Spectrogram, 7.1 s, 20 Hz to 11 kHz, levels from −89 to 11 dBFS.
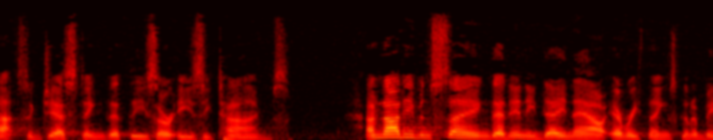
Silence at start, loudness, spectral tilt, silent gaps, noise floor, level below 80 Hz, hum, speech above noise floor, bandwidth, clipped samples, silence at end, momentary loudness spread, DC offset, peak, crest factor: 0 s; -38 LUFS; -4 dB/octave; none; -74 dBFS; -78 dBFS; none; 36 dB; 10.5 kHz; under 0.1%; 0 s; 17 LU; under 0.1%; -16 dBFS; 24 dB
